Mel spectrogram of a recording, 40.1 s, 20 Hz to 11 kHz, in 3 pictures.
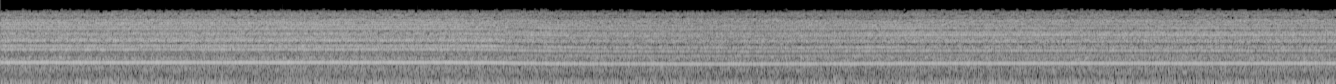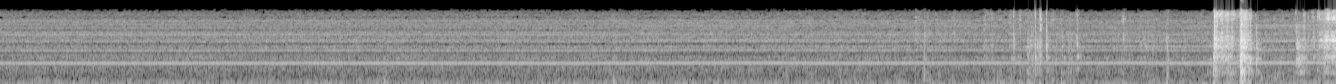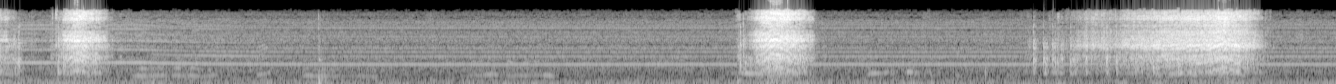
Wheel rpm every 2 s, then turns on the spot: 0, 0, 0, 0, 0, 0, 0, 0, 0, 0, 0, 0, 0, 0, 0, 0, 0, 0, 0, 0.
none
